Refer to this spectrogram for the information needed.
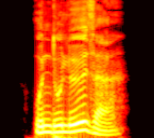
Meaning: inflection of undulös: 1. strong/mixed nominative masculine singular 2. strong genitive/dative feminine singular 3. strong genitive plural
- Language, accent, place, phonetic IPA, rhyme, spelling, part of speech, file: German, Germany, Berlin, [ʊnduˈløːzɐ], -øːzɐ, undulöser, adjective, De-undulöser.ogg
